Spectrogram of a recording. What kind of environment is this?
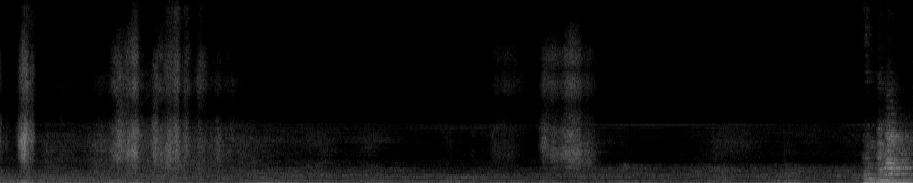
elevator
